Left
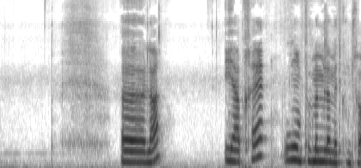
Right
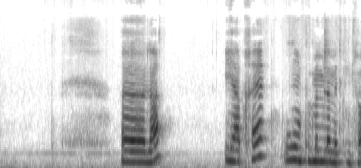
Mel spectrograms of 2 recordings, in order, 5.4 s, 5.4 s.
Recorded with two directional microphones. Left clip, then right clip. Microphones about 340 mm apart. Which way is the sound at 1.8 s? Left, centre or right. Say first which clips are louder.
Even; left.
